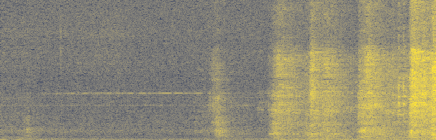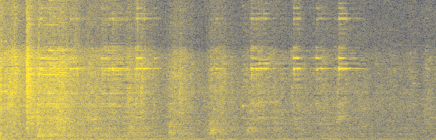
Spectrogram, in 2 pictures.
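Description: A train passing close by: a loud rumble with repeated clicks from the wheels on the rails starts suddenly about three seconds in and stays loud.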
